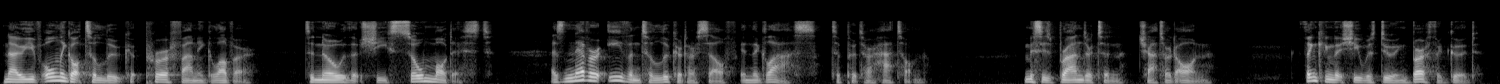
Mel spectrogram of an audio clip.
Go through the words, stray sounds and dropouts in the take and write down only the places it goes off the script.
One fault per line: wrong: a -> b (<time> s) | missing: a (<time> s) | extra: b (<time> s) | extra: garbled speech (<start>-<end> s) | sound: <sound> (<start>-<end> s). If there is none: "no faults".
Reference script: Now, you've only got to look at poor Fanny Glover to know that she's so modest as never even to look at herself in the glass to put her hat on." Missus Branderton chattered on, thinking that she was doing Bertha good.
no faults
